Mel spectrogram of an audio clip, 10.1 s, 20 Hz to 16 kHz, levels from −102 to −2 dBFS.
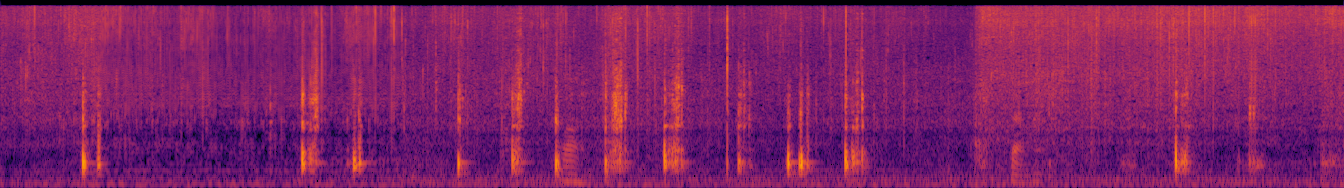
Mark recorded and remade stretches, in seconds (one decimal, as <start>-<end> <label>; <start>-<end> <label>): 0.0-0.7 recorded; 0.7-3.0 remade; 3.0-10.1 recorded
